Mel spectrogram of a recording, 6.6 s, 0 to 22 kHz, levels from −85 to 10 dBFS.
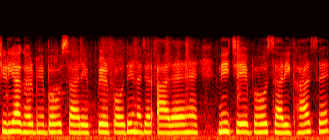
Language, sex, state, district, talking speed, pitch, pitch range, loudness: Hindi, female, Bihar, Kaimur, 145 wpm, 230 Hz, 225-240 Hz, -15 LUFS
